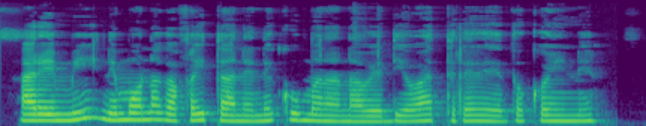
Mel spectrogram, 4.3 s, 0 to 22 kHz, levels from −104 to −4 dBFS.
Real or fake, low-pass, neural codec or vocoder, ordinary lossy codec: real; 19.8 kHz; none; none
